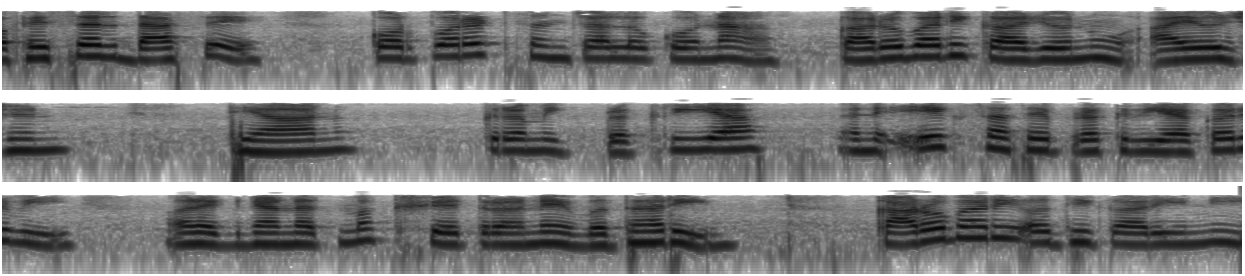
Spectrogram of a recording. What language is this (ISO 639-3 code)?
guj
